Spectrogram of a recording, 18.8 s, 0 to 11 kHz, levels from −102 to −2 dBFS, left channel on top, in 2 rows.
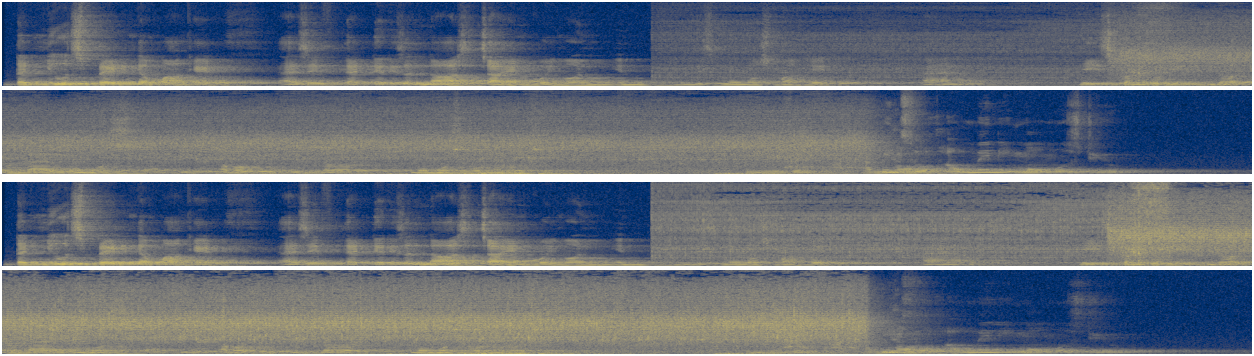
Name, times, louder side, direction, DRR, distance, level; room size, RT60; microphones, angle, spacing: voice 1, 0.0-1.6 2.1-6.2 6.9-7.2 8.1-12.0 12.4-13.5 16.0-16.2, equal, 5° right, 1 dB, 1.1 m, -28 dB
sound 1, 4.9-8.9, right 11 dB, 90° right, 0.4 m, -35 dB
sound 2, 8.3-15.9, right 8 dB, 55° right, 0.7 m, -27 dB
voice 2, 14.8-17.8, left 2 dB, 65° left, 9 dB, 0.7 m, -32 dB
11.5 x 6.7 x 6.3 m, 2.1 s
head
